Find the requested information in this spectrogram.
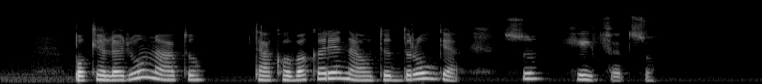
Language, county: Lithuanian, Vilnius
